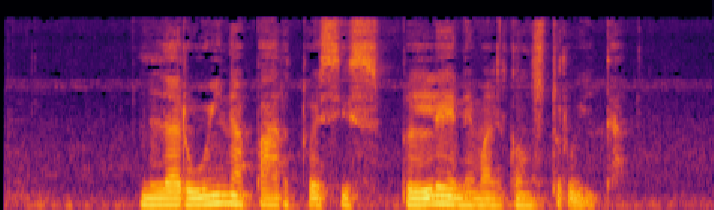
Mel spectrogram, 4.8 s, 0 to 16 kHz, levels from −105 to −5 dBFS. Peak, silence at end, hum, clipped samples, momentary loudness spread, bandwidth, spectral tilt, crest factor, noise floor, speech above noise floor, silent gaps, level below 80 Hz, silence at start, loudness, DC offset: -4 dBFS; 0.6 s; none; under 0.1%; 12 LU; 11.5 kHz; -6 dB/octave; 18 dB; -52 dBFS; 33 dB; none; -48 dBFS; 0.25 s; -20 LUFS; under 0.1%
